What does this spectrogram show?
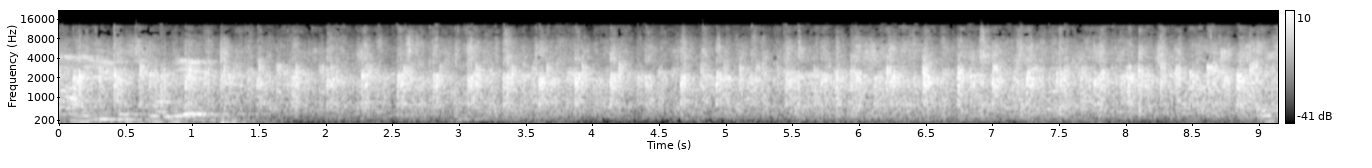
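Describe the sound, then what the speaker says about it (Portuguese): A church congregation at an anniversary service claps hard in a thick, continuous roar that lasts throughout, with voices audible beneath it. "Vamos dar um aplauso bem forte para Jesus agora."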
